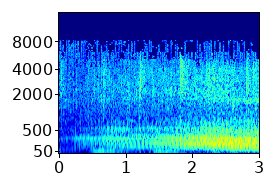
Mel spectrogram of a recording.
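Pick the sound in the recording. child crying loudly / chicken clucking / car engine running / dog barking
car engine running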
